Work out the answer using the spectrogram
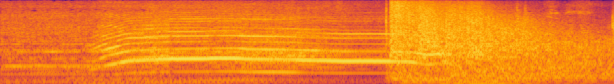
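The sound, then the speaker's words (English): A sawn-off shotgun fires once in an audio drama, a loud sharp blast with a noisy decaying tail. A sustained, rising tonal cry comes before it. “Storm shoots, and Trent stumbles backwards.”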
